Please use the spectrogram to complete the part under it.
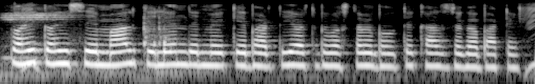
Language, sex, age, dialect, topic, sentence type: Bhojpuri, female, <18, Southern / Standard, banking, statement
